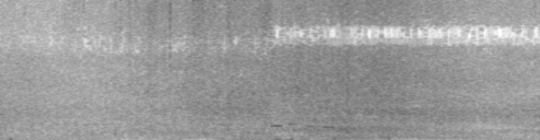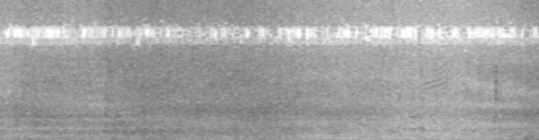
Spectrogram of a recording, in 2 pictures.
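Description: Black Sea surf washing onto the shore on a sunny, bustling day, a steady broad rush of waves with wind buffeting the microphone, continuous and fairly close.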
